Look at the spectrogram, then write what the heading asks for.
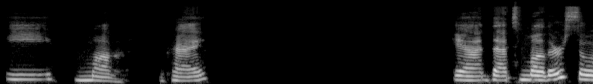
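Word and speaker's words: אמא: It's Ima. Okay. So the aleph makes no sound.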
